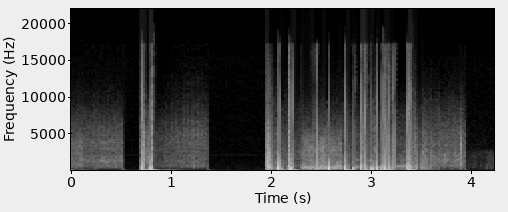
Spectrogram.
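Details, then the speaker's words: Aircraft intercom during a training flight lesson, with sharp irregular crackling pops in bursts over a quiet line; the student thinks his own headset is causing it and plans to use another headset. "I'm hearing some crackling yes I don't know if that's from you or where that's coming from I think that's coming from me my headset"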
